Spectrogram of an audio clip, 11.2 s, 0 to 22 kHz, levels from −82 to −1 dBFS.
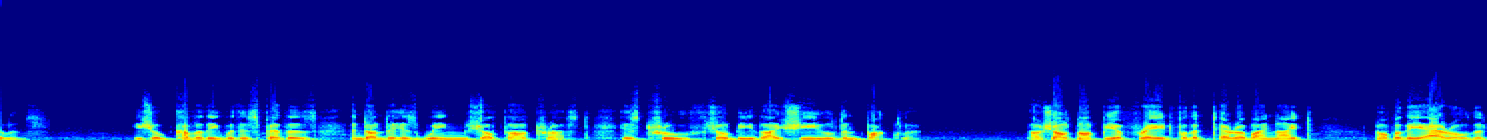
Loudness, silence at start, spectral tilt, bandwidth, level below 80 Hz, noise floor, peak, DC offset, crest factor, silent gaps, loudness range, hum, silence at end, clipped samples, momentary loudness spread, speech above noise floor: -25 LUFS; 0 s; -8 dB/octave; 7 kHz; -68 dBFS; -63 dBFS; -6 dBFS; under 0.1%; 20 dB; none; 3 LU; none; 0 s; under 0.1%; 10 LU; 39 dB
